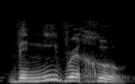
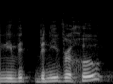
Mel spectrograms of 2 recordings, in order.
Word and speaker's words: venivrechu: And the Hebrew phrase, will be blessed, those Hebrew words, is the one Hebrew word, v'nivrechu. Can you say v'nivrechu? I don't feel like you're really, let's do it again. V'nivrechu.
